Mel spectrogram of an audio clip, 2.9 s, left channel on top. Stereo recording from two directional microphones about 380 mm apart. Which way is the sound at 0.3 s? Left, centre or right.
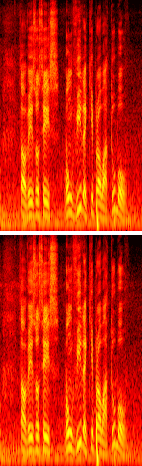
Centre.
